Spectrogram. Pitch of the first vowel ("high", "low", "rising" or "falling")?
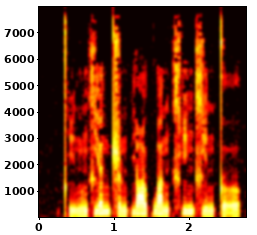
low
